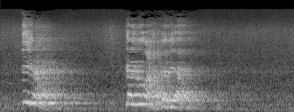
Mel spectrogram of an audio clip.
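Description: A middle-aged man preaches, shouting through a microphone in an echoing hall.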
